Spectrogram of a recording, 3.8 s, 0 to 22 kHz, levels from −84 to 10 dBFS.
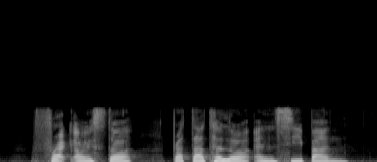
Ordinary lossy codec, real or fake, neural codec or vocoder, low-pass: none; fake; vocoder, 44.1 kHz, 128 mel bands every 512 samples, BigVGAN v2; 7.2 kHz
